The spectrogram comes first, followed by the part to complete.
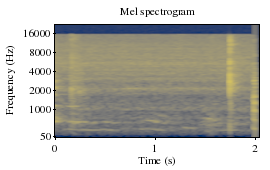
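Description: A single sharp click near the end, over quiet room hiss, with a faint murmur of her voice just after the start.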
